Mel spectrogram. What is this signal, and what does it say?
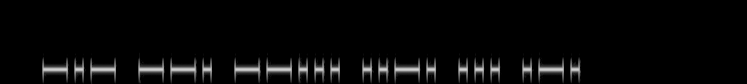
Morse code, heard as a keyed tone, about 15 wpm, 700 Hz. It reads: KG7FSR
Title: USA Call Signs - 6 Characters - Repeated 2x - 15wpm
